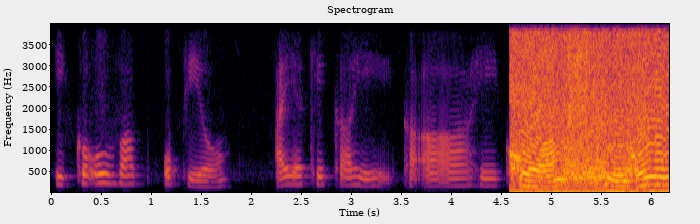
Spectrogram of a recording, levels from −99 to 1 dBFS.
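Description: Speech over a G.711 A-law telephone line, band-limited below 4 kHz, until at 4.59 s it collapses into loud, harsh buzz through to the end. That's companded audio read as linear: the A-law bytes are played as raw 8-bit samples without expansion, so quiet passages blow up and everything distorts.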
